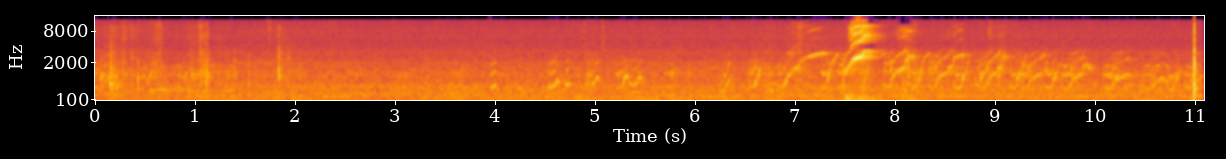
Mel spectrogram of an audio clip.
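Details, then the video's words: Three pet guinea pigs squeaking: scattered soft squeaks at first, building after seven seconds into a quick run of rising, whistle-like squeals, with a sharp thump midway and a click at the end. "guinea pigs squeeking"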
